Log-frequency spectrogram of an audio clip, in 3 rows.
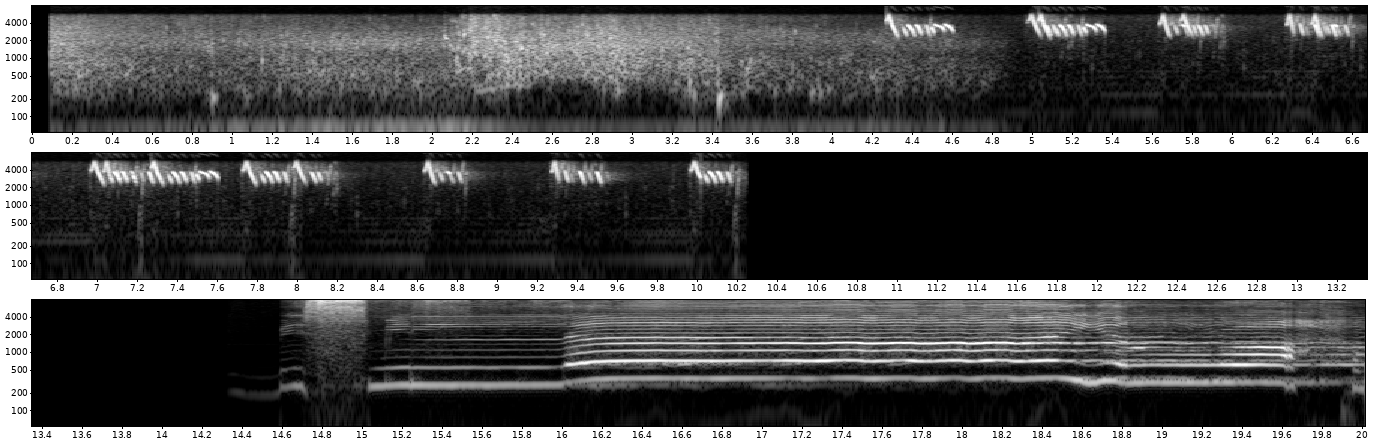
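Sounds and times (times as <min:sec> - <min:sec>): bird chirping: 0:04.3 - 0:10.3.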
